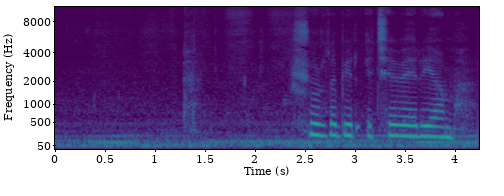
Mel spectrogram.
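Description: Gloved hands rustle and tap against a plant pot.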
